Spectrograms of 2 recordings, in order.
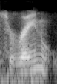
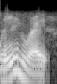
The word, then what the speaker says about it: Wainwright: Next matchup, at number 7 seed, Rufus Rain. Oh man, I knew I was going to mispronounce it. Wainwright. Rufus Wainwright. Wainwright. Rufus Rain. Rufus Wainwright. There we go.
